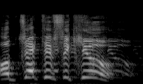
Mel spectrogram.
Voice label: brit objective secure; dod; de dod caen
